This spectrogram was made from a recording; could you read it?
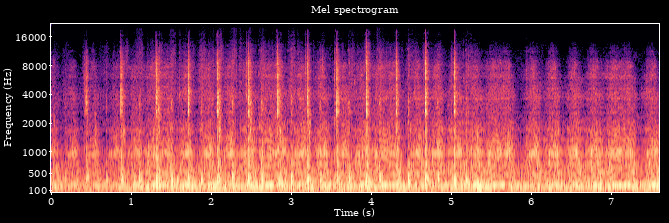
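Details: Ford Capri 3.0L V6 stored 20 years, fuel primed, manual choke, weak battery dropping: even, slow starter churn, roughly three compressions a second, no firing; cranks but won't start, no spark from the points.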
